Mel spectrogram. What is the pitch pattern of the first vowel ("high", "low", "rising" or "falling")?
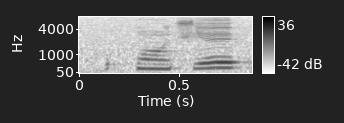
low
